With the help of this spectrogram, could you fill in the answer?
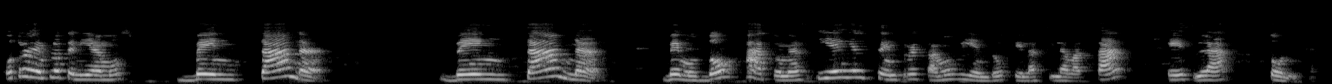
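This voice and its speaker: Slow-paced woman teaching a lesson. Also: a little high, expressive, husky. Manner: stresses example words loudly and repeats them. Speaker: Spanish teacher. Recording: dull lo-fi recording.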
